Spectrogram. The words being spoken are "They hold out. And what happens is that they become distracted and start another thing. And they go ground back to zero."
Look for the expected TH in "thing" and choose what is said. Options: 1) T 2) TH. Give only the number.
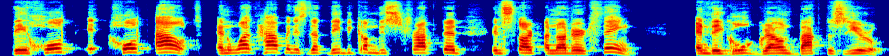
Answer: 2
